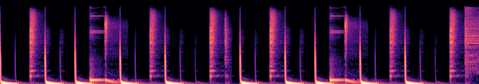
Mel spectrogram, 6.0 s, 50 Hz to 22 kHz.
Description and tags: Drums loop fx160BPM-01
loop, drums, 160bpm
